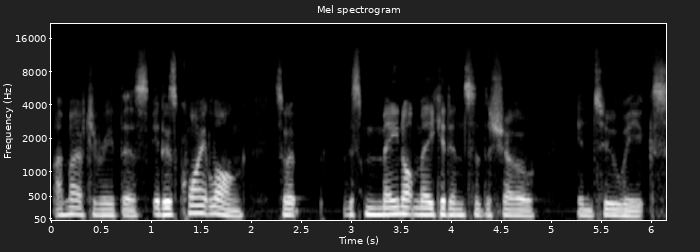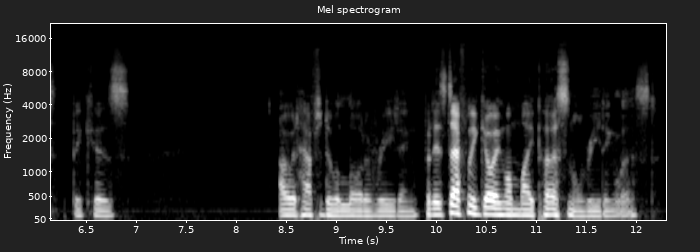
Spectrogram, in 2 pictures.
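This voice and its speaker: British man, podcast co-host, casual chat, middling pitch, very little room sound. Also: steady tone, moderate pace, a little mellow, dry recording. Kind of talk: casual chat about fan fiction.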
